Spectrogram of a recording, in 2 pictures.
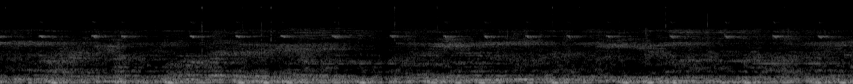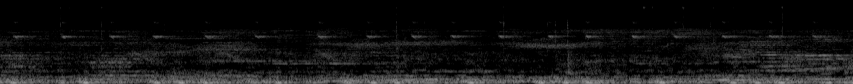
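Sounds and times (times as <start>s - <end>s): birds pecking seed: 0.0s - 17.0s.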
